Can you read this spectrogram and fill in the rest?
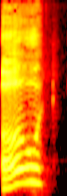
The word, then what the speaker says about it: Oaxaca: Oaxaca. You ever heard of that kind of cheese? – Oaxana? – Oaxana Bayul? No. Yeah. Oaxaca cheeses. House marinated. – I'm gonna go home and Oaxaca later.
